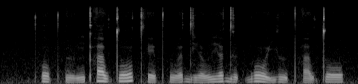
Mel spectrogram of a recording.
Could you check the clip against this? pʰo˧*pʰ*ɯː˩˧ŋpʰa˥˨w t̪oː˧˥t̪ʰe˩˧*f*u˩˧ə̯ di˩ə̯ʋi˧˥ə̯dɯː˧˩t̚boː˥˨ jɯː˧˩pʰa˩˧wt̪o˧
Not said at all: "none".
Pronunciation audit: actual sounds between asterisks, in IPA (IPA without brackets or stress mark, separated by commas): pʰ, pʰ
